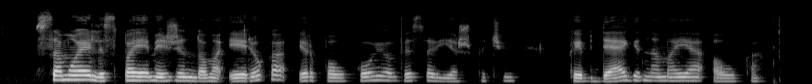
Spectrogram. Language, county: Lithuanian, Tauragė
